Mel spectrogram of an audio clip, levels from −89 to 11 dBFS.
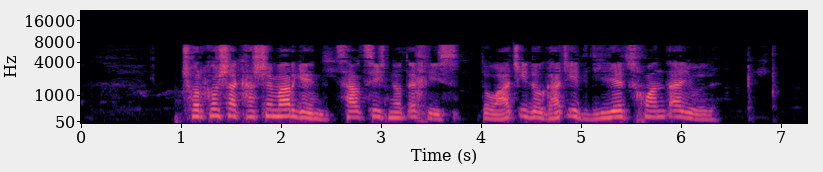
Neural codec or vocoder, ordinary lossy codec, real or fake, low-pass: none; AAC, 32 kbps; real; 7.2 kHz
